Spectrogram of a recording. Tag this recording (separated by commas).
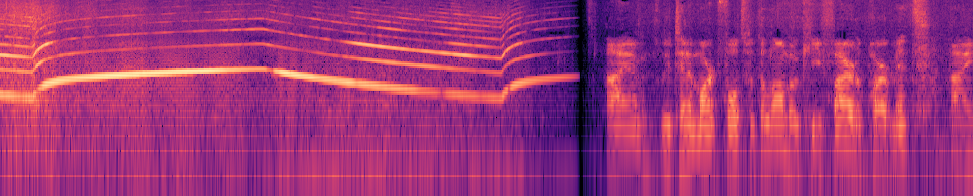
Speech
